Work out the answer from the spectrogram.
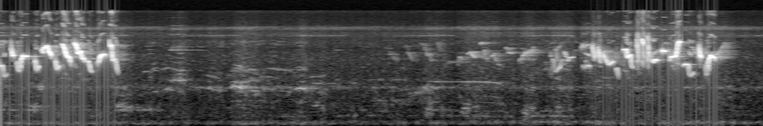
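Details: Lemon-bellied white-eye call used to stimulate caged birds into singing: two bursts of rapid, high, sharply down-slurred chirps, about a dozen each, with a quiet gap of faint scattered notes between them.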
